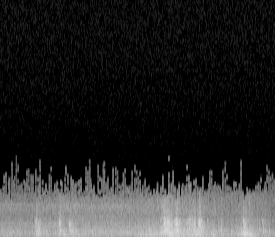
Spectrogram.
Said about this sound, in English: When that wall ahead slides back, you'll see a ramp going down. When we get the wall to slide back? Why, Charlie does it from the other side. Does he know we're here? Surely. There's a system of signals. There it goes. It'll be wide open in a second.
